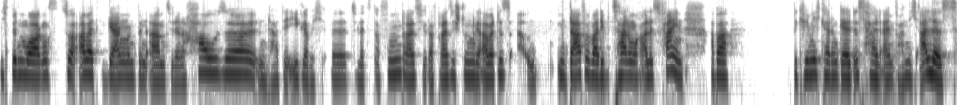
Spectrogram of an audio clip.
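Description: A woman talks at a fairly quick pace in an ordinary speaking voice, medium in pitch with fairly even intonation and big swings in loudness. The sound is dry and close with no echo, over a quiet background. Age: 40s. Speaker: online shop owner and e-commerce coach. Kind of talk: casual interview chat.

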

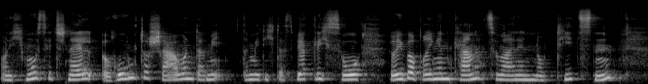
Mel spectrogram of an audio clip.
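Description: The voice is an unremarkable speaking voice. Its rise and fall stays fairly level. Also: woman, fairly high pitch for a woman, moderate pace. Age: 40s. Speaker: stress coach and podcast host. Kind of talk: solo podcast monologue.

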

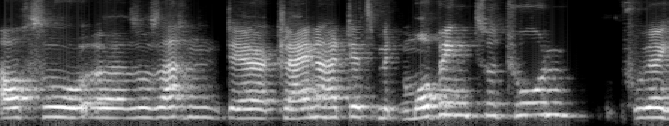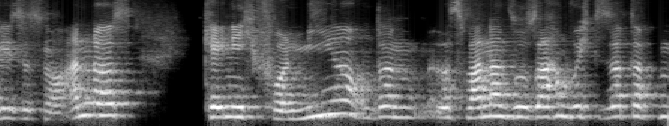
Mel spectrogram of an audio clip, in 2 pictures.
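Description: A woman's high-pitched voice at a moderate pace, fairly even in intonation, with audible room echo. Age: 40s. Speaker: mother and former inner-child training participant. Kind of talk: casual interview.

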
